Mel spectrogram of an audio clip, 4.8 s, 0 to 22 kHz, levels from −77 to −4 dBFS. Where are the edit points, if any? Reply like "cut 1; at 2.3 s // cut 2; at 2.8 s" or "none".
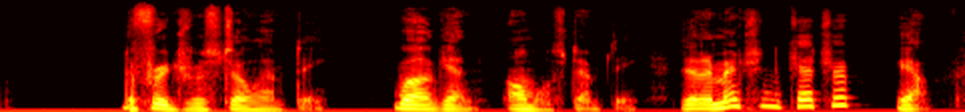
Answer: none

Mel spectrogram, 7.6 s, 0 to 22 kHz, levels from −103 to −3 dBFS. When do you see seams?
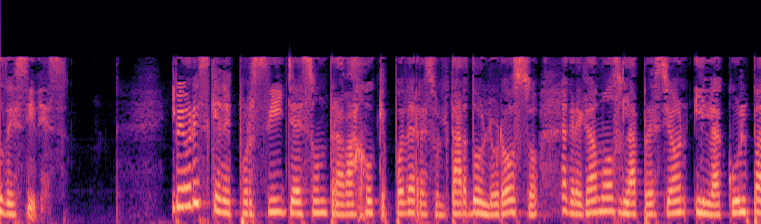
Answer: cut 1; at 1.7 s // cut 2; at 5.6 s

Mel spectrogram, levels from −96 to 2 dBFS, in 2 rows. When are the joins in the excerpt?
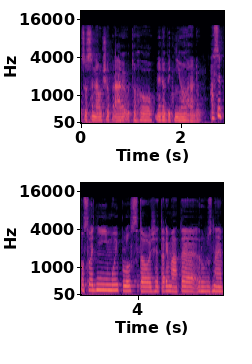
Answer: cut 1; at 2.5 s // cut 2; at 4.0 s

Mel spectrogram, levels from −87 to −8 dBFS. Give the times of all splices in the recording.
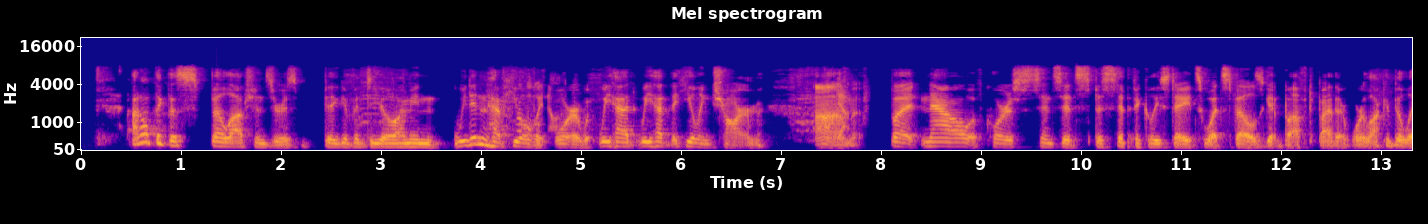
none

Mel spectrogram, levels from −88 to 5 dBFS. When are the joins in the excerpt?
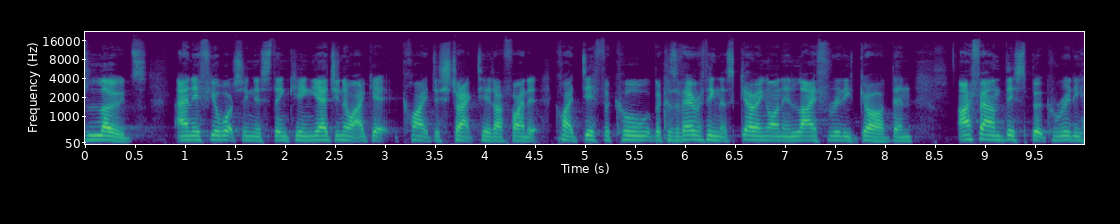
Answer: cut 1; at 4.6 s // cut 2; at 7.7 s

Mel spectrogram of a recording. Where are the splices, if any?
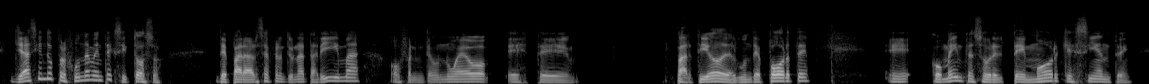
none

